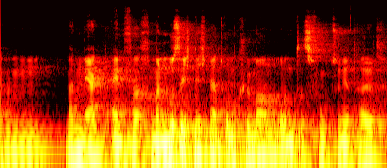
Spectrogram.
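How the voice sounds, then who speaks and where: With a dark, mellow tone and a somewhat breathy quality, a man speaks at a moderate pace and fairly low pitch, his pitch varying in an ordinary way amid audible room echo. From Saxony, Germany. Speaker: personal finance guest. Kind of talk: interview. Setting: office.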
